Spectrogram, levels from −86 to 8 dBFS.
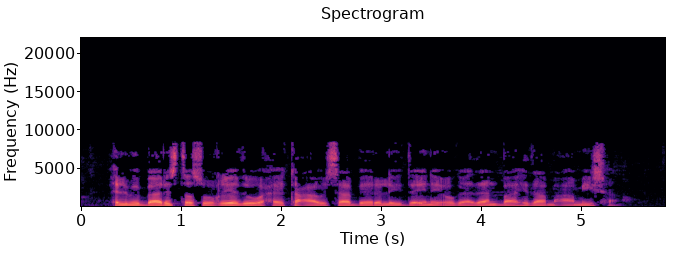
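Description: From start to finish the speech carries plainly audible damage, likely from MP3 compression at a low bitrate, around 32 kbps. Nothing sounds above 8.4 kHz, where a flat ceiling shows on the spectrogram. Sparse high bands flicker frame to frame, giving a watery, swirling texture and smeared attacks.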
